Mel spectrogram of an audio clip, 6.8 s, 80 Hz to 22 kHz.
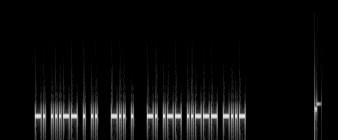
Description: Morse code, heard as a keyed tone, about 30 wpm, 700 Hz. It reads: N3EI DE NW2X
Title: USA Callsign DE Callsign - 4 Characters - 30wpm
